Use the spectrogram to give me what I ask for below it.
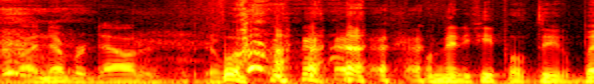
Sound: chuckles

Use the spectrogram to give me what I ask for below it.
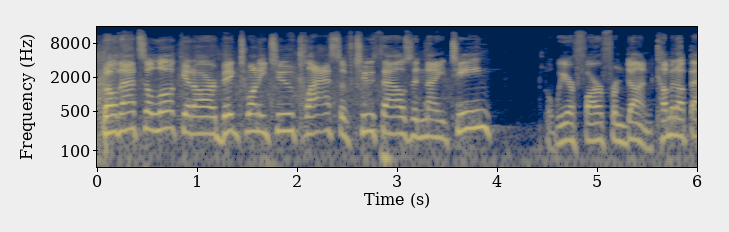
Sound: applause

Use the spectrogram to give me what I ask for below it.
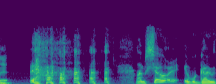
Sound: laughs

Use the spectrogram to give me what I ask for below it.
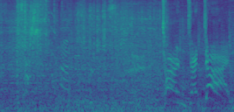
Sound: Bullet Bills fire; clattering; grunting

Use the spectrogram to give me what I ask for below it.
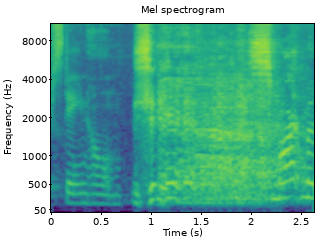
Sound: audience laughs

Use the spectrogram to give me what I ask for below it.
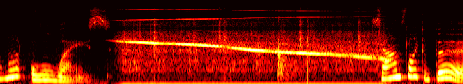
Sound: seal whistling

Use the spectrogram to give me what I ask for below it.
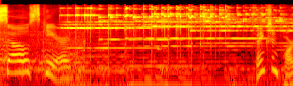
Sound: bells ringing

